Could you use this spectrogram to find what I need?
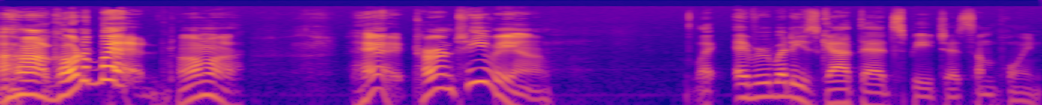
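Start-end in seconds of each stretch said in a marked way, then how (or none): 0.0-3.7 put-on high, tipsy, drunken talk. Comparing a character to how everyone sounds after drinking, imitating drunk 4 a.m. speech. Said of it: "what every person sounds like after drinking a whole night until 4 a.m".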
